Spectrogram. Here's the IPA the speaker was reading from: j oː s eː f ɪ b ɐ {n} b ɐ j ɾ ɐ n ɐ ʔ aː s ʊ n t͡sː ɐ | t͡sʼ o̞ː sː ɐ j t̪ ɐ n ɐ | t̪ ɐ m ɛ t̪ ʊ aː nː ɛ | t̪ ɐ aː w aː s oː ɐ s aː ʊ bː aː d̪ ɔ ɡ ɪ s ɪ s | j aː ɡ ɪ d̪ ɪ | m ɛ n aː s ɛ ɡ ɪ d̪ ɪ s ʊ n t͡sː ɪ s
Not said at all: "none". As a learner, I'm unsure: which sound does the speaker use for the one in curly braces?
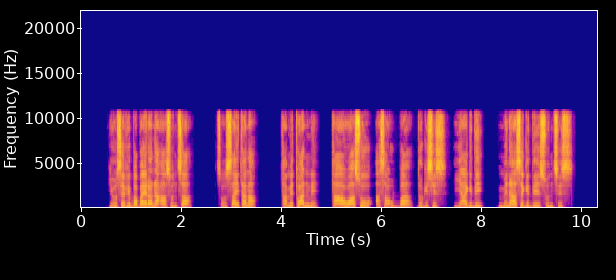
none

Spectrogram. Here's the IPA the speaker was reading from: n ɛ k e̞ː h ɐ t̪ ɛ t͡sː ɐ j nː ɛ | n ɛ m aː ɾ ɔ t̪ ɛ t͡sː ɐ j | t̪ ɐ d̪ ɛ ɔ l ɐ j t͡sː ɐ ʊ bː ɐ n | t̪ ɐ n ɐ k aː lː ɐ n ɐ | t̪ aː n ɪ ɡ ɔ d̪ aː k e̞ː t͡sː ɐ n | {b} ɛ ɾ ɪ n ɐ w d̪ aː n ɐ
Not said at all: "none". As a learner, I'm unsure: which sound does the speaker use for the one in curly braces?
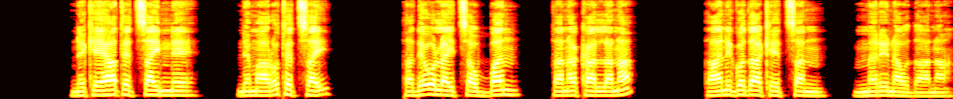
m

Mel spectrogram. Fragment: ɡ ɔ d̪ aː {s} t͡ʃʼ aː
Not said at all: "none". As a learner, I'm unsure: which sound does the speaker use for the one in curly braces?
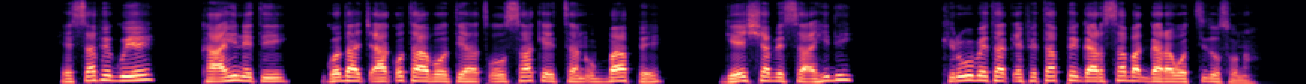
none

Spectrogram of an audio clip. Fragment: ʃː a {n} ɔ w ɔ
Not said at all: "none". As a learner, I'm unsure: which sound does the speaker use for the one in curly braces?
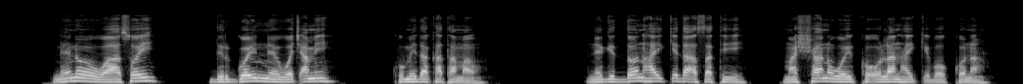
n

